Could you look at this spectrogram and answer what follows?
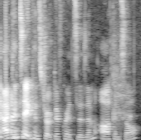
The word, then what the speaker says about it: Arkansas: Did you know that's pronounced Arkansas? – I did not.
